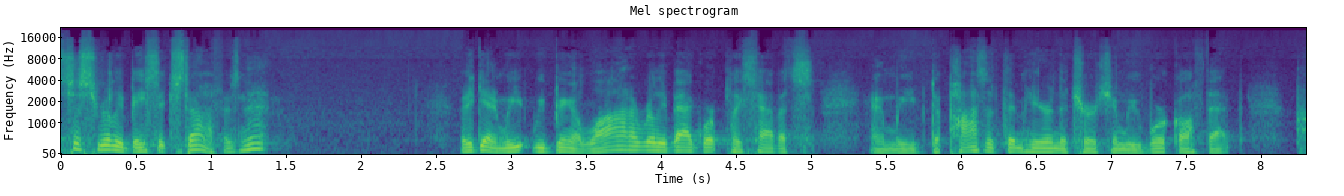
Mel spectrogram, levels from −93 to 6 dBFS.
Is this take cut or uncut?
uncut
